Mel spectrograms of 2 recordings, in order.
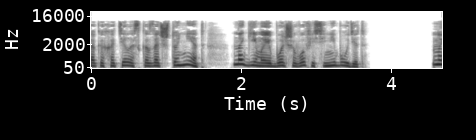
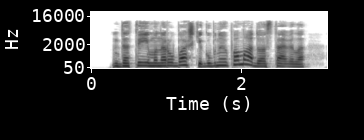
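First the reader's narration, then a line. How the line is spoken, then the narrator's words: Laughing loudly. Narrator (Russian): захохотала Лиза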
